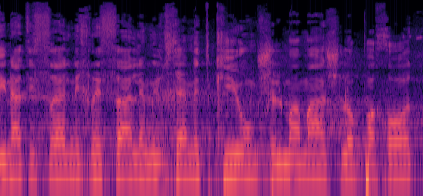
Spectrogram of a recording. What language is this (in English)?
Hebrew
